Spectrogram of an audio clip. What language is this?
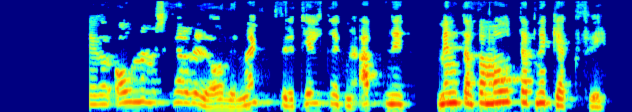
Icelandic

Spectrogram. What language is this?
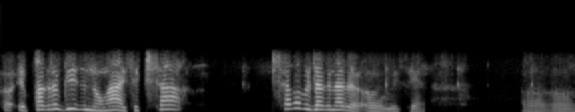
Bodo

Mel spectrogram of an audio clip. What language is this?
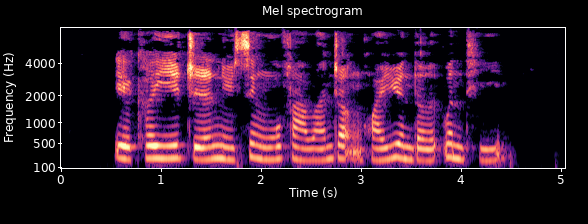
Chinese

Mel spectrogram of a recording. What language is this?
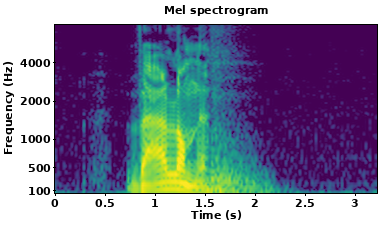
Norwegian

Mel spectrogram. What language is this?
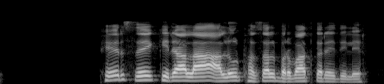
Magahi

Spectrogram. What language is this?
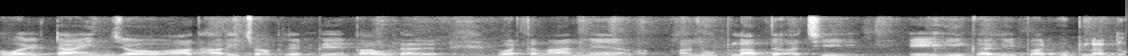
Maithili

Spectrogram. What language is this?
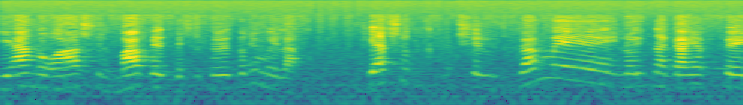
Hebrew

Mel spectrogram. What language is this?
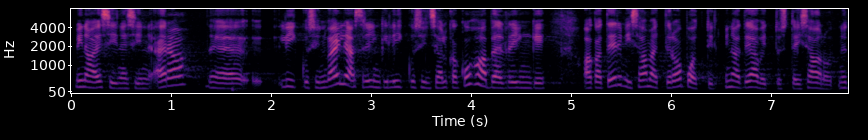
Estonian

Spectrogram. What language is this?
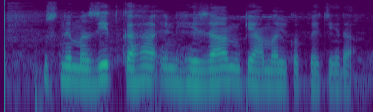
Urdu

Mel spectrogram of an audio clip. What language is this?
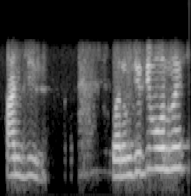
Punjabi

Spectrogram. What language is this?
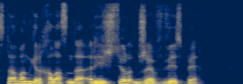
Kazakh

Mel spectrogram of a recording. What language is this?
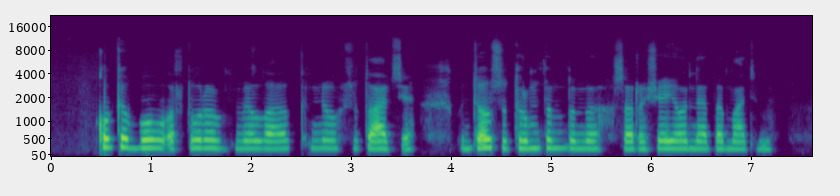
Lithuanian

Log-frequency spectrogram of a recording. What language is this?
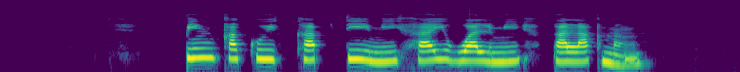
Jauja Wanca Quechua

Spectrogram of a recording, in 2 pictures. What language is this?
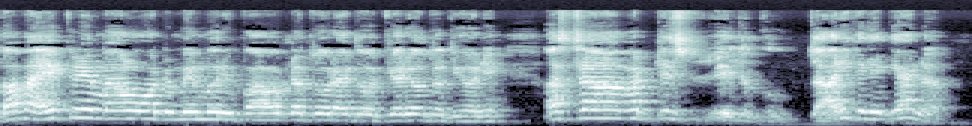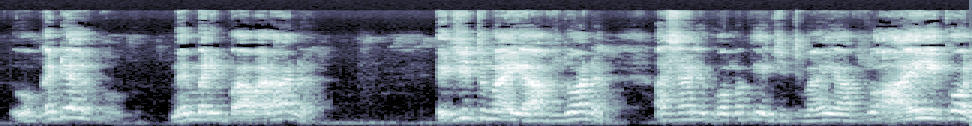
Hindi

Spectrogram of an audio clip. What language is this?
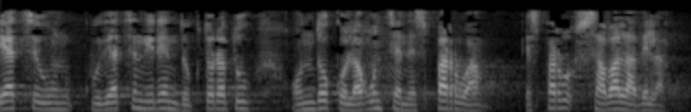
Basque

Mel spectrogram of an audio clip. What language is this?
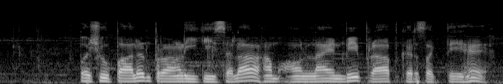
Hindi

